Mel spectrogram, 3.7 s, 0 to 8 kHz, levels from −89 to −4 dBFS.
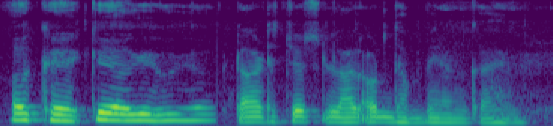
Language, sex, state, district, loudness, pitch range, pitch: Hindi, male, Bihar, Saran, -28 LUFS, 105-150 Hz, 120 Hz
